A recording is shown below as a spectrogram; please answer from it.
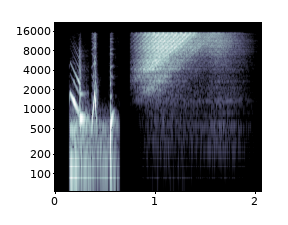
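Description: Animated end-card sound effects: a quick run of three or four rising bloops over a low thud, then an airy whoosh sweeping upward and fading out.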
